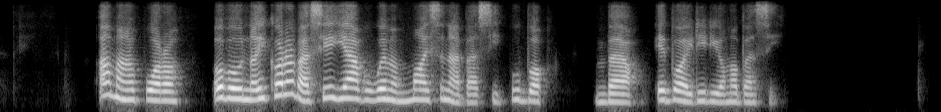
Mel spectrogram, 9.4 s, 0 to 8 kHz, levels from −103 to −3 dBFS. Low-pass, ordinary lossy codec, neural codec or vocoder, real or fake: 7.2 kHz; Opus, 16 kbps; codec, 16 kHz, 0.3 kbps, FocalCodec; fake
